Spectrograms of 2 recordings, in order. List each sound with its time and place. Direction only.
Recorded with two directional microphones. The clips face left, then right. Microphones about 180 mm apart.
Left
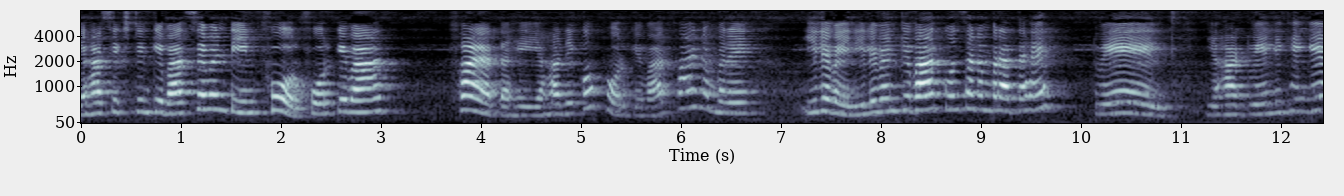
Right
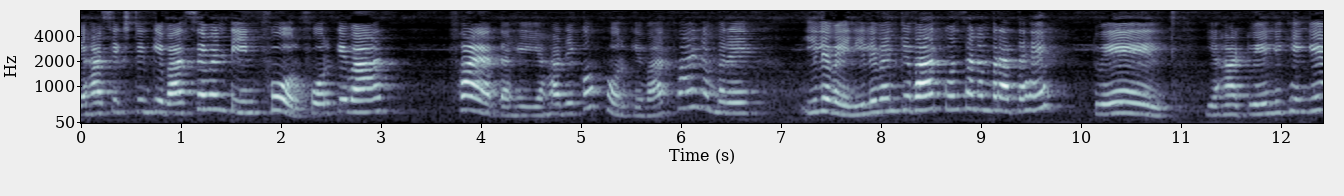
0.0 s a woman's voice: centre (ahead or behind); by 12.4 s 35° right (ahead or behind)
